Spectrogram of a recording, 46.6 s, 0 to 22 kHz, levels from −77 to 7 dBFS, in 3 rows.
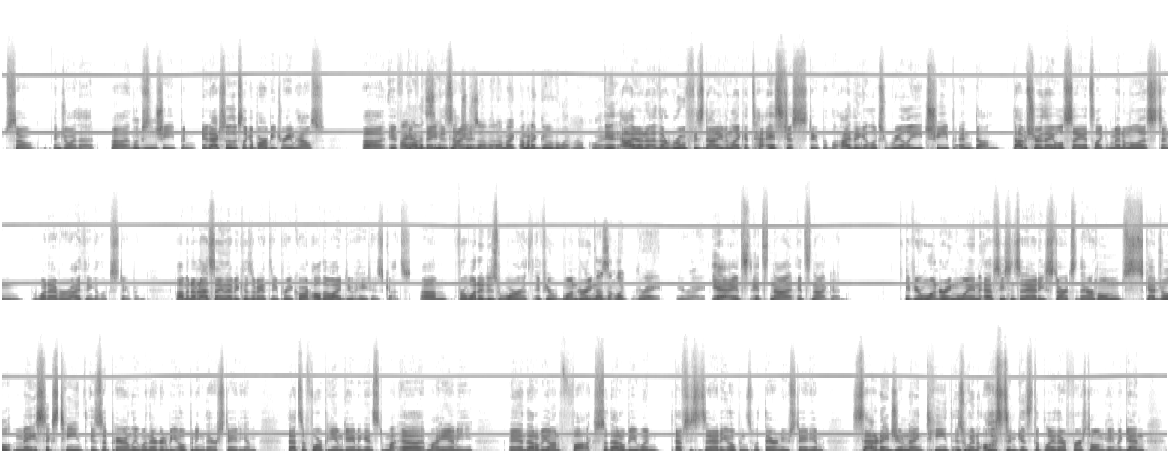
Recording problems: high-pitched whine; noticeable; throughout; 2.5 kHz, 15 dB below the speech

